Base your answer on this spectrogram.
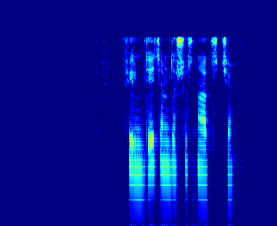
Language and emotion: Russian, neutral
